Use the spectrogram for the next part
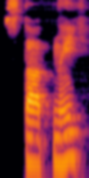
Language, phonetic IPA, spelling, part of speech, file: Russian, [ˈstatnɨj], статный, adjective, Ru-ста́тный.ogg
- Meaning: stately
